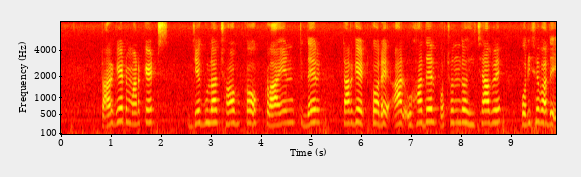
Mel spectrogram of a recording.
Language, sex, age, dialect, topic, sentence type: Bengali, female, 25-30, Jharkhandi, banking, statement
